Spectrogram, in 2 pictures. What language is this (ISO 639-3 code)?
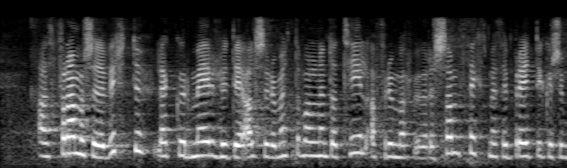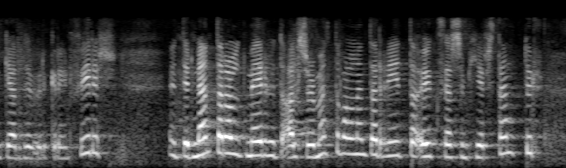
isl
